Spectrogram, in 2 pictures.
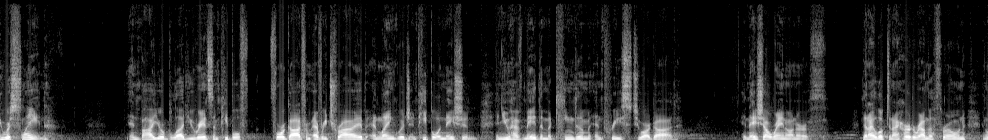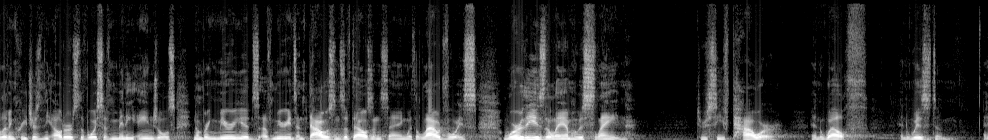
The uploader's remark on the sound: during the 2018 Good Friday service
